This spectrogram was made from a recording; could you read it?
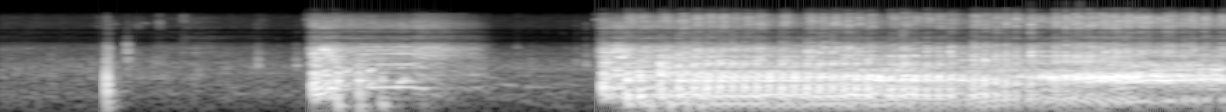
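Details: Peugeot Speedfight scooter with a carburetor leaking fuel and a broken speedometer: a few weak pops and a failed catch, then the two-stroke engine fires and runs buzzy and uneven; hard starting, cause not confirmed.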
